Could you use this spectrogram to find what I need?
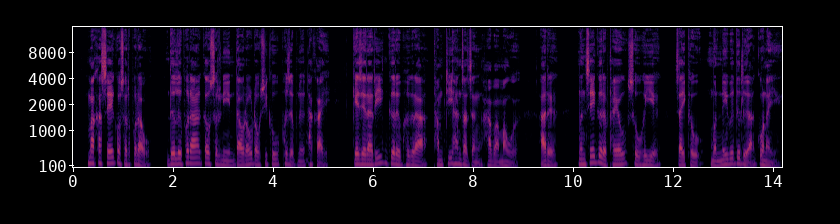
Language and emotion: Bodo, neutral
